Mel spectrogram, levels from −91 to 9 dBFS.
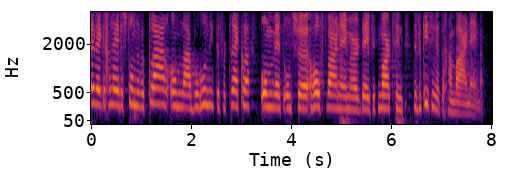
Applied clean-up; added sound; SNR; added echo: neural mask model RNNoise.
